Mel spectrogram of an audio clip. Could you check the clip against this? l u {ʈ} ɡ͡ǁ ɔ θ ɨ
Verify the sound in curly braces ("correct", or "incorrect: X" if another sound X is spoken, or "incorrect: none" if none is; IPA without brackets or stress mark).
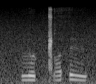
correct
